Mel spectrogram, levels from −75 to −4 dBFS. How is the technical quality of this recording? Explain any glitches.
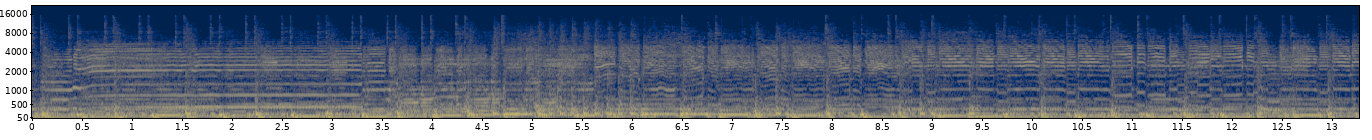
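Nothing in the recording stood out as a technical problem on listening, so there are no glitches to explain.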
